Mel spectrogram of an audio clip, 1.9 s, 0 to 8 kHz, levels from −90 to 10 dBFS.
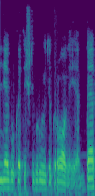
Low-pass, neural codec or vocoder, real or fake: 7.2 kHz; none; real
